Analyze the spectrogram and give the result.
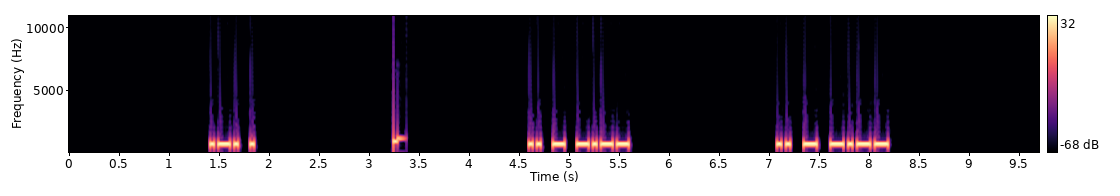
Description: Morse code, heard as a keyed tone, about 25 wpm, 700 Hz. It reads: RE ITY ITY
